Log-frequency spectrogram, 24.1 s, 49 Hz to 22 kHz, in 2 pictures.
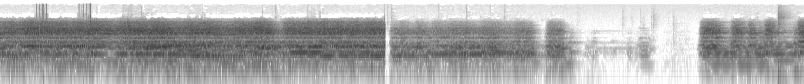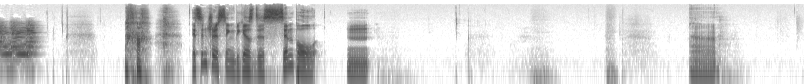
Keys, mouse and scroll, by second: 0.5-1.6 drag, 1.8 click, 2.8 click, 3.9 click, 4.6 click, 5.7 click, 6.5 click, 7.0-7.7 scroll up 2, 8.6 click, 9.6 space, 12.4 space.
